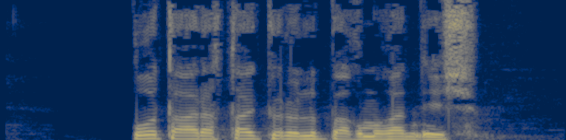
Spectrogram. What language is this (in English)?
Uyghur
